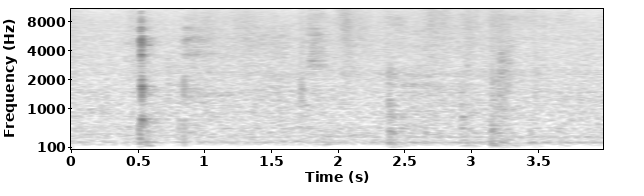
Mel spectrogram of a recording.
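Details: Person with hiccups, linked to coffee: three or four brief, sharp, gulping hiccups a second or two apart over steady room noise; ordinary hiccups.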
